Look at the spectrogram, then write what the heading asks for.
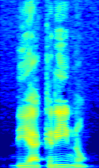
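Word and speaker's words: διακρίνω: Una definición, hermanos, según el diccionario Strong, en el original esta palabra duda viene del griego y se pronuncia diacrino.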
